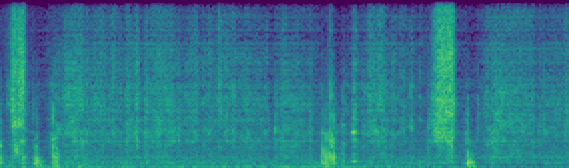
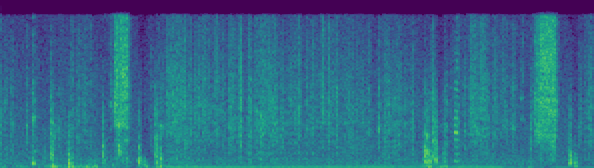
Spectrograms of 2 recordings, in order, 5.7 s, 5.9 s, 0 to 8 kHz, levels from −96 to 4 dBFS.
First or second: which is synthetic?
first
